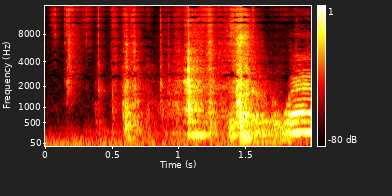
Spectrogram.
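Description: A sheet of vellum paper rustling and crackling in a series of short strokes as it is handled, with a word spoken near the end.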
